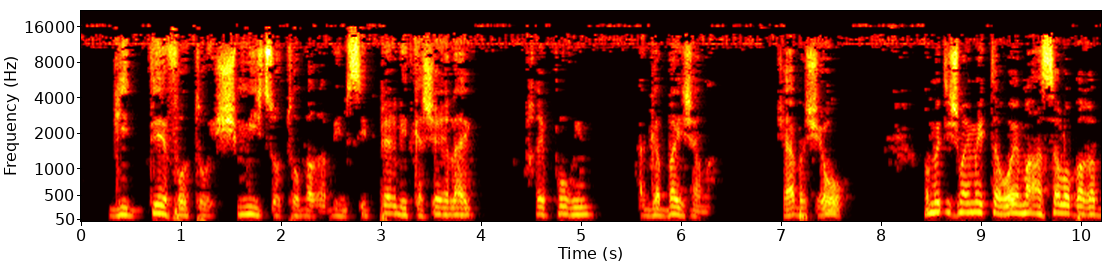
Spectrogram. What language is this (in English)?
Hebrew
